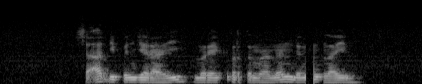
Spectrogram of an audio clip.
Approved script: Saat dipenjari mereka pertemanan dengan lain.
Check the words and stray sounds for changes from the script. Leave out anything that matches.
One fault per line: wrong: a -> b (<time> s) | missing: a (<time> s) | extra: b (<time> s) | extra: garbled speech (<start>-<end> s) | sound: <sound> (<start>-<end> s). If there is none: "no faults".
sound: dropout (3.1-3.1 s)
